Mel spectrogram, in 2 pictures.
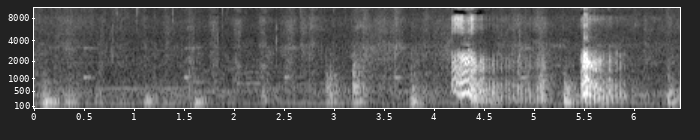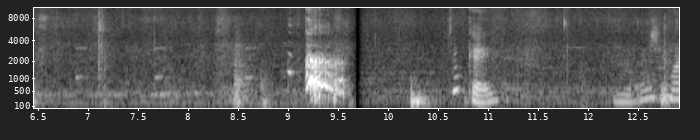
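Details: Four-week-old English Bulldog puppies, away from their mother for the first time and starting to "talk back," give short squeaky whimpers and yelps while a person talks softly nearby.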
